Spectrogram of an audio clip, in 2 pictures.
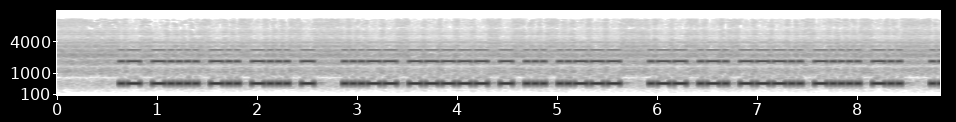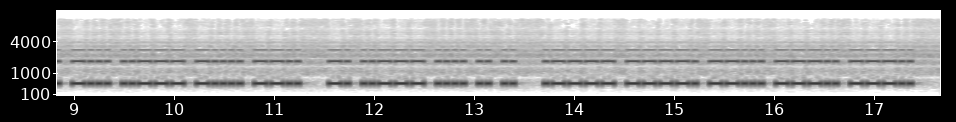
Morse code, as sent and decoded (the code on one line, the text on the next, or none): .- -.... -.. -... - / ...-- ----- - ... ..--- / .-- .-. ---.. -.... -.. / .. -... ..--- -.... --.. / -. ..--- .... .. .. / .---- ----. --... ---.. ---..
A6DBT 30TS2 WR86D IB26Z N2HII 19788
